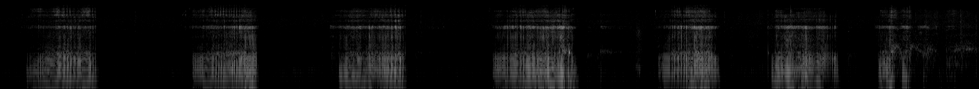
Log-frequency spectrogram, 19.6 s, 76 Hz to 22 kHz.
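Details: Person snoring while asleep: loud, rattling snores on each breath with quiet pauses between, seven in twenty seconds, about 21 a minute; snoring.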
